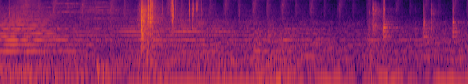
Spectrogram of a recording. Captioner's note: intense dramatic music; sticks snaps; intense dramatic music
